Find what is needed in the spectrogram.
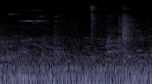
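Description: Steady low rumble of indoor background noise, with two brief sharp sounds in the second half.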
